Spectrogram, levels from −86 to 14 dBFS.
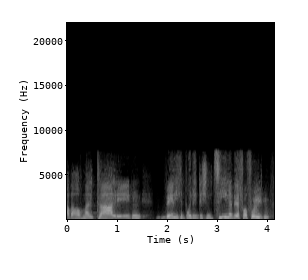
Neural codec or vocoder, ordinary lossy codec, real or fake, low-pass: codec, 16 kHz, 0.5 kbps, X-Codec, HuBERT features, trained on general audio; none; fake; none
